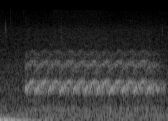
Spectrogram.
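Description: Electronic burglar alarm warbling, a fast run of repeated chirps about eight a second, cutting off suddenly near the end.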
